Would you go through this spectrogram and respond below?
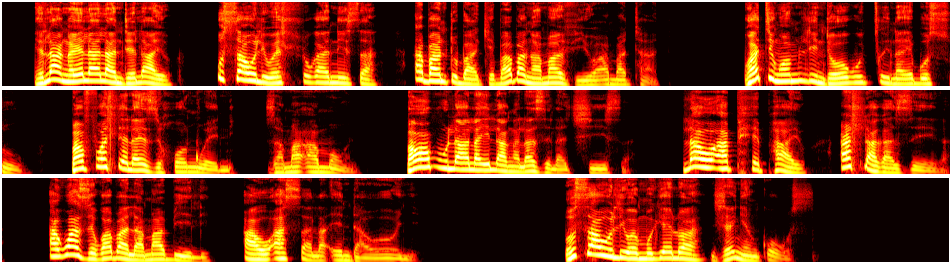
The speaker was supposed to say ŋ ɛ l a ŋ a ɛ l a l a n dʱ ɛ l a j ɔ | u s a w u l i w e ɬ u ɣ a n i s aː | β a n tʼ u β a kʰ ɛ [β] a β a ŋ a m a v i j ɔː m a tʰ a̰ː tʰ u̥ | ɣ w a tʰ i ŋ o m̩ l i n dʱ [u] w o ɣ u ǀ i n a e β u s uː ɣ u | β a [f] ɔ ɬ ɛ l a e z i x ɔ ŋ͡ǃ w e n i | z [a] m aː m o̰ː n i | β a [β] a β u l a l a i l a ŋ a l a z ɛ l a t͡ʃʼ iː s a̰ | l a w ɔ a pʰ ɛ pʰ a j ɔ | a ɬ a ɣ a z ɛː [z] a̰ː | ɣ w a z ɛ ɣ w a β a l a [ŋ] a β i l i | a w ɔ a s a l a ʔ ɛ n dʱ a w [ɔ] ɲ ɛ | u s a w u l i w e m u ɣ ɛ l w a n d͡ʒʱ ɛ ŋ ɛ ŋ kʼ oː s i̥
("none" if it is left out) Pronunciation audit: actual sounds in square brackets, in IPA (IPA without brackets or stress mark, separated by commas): β, ɔ, f, a, w, ɣ, m, ɔː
